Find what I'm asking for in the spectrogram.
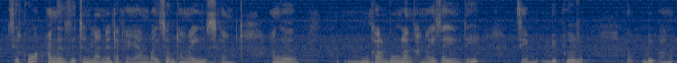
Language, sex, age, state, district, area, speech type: Bodo, female, 30-45, Assam, Kokrajhar, rural, spontaneous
